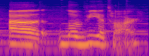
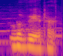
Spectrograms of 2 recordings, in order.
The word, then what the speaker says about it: Loviatar: And before I say it, just to make sure that I'm saying it right, Lavitar? That's how you say it right? You said Laviatar? Yes. Loviatar. Leviatar.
